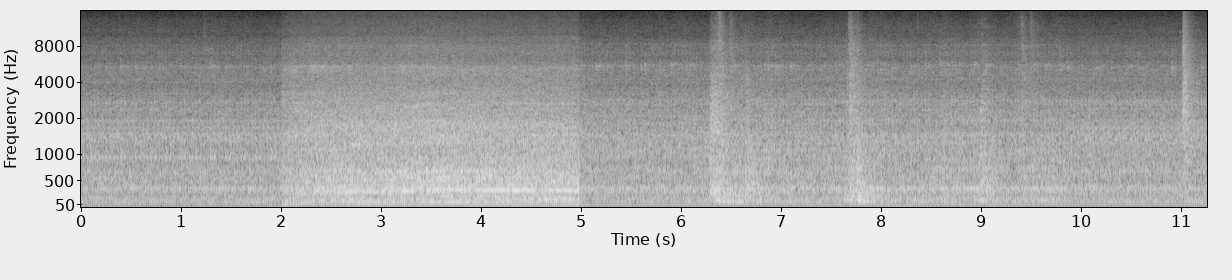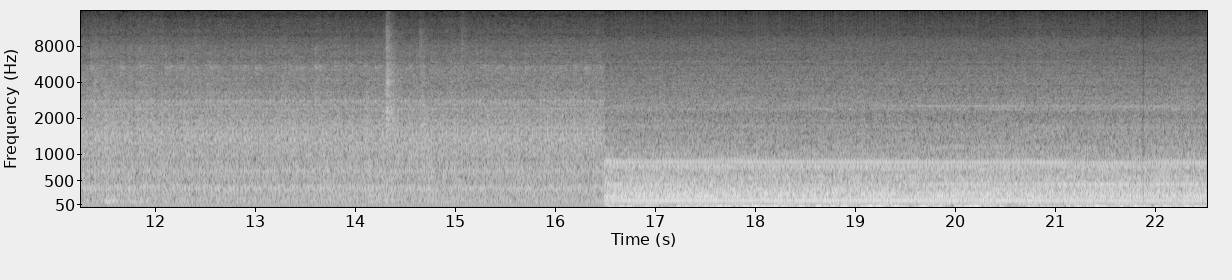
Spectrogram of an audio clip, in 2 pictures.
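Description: Diesel farm tractor idling to warm up after a cold start in about eight degrees of frost, with two sharp metal knocks and lighter clicks from the loader attachments being handled. Near the end the engine is suddenly louder, with a steady low pulsing.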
